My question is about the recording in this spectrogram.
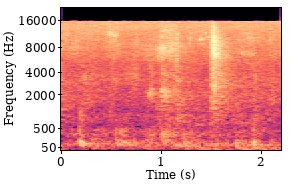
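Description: Footsteps and shuffling of several people walking across the church floor, as irregular soft thumps with a few light knocks and rustles.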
